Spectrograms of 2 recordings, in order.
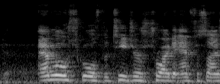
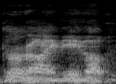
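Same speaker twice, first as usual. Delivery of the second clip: very low, slow, loud monster voice; hammed-up deep villain; evil villain; 10 semitones lower, 6 dB louder, slower than usual. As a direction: drag it out deep and menacing. Comic villain line in growl.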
